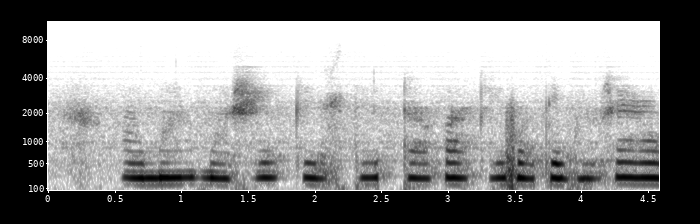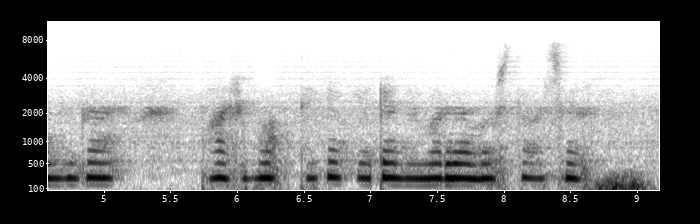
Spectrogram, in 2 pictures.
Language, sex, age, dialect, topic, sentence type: Bengali, female, 18-24, Northern/Varendri, banking, question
